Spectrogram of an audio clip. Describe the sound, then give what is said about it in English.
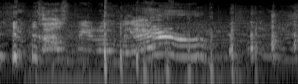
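A cat meows repeatedly, with one long, drawn-out wavering meow in the middle surrounded by shorter, choppier cries. “Sorry, my cat was being annoying.”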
